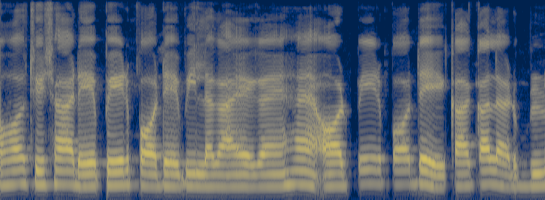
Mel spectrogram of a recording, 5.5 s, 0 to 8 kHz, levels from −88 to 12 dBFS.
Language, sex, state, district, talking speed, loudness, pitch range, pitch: Hindi, male, Bihar, West Champaran, 165 wpm, -14 LUFS, 140-160 Hz, 145 Hz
